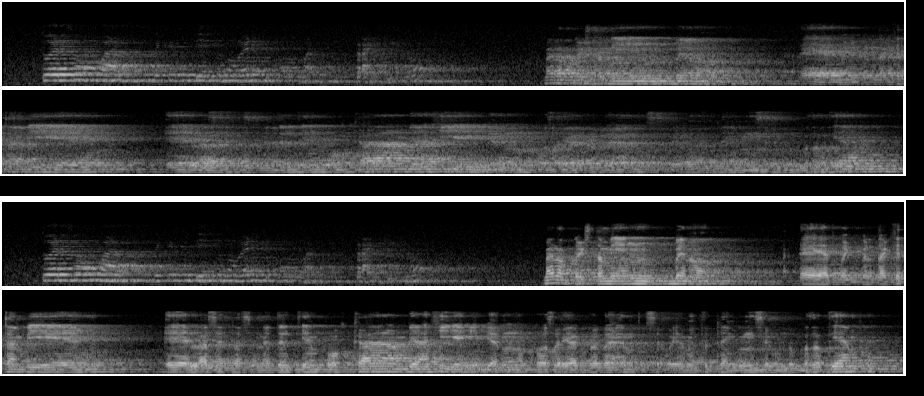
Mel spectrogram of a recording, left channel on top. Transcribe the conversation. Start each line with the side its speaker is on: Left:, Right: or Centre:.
Centre: tú eres como más de que se tiene que mover y yo como más tranqui, ¿no?
Right: Bueno, pues también, bueno, eh, recuerda que también eh, las estaciones del tiempo cambian <laughs> y en invierno no puedo salir a correr, entonces obviamente tengo un segundo pasatiempo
